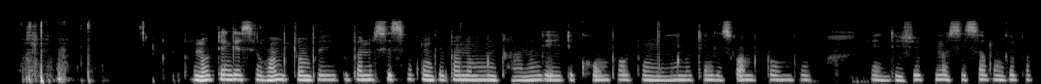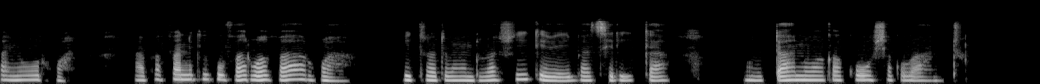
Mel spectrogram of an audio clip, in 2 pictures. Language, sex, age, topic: Ndau, female, 18-24, health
